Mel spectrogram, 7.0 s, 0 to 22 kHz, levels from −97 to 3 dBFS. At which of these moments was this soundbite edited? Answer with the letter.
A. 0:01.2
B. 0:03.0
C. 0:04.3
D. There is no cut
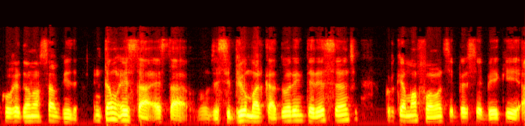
A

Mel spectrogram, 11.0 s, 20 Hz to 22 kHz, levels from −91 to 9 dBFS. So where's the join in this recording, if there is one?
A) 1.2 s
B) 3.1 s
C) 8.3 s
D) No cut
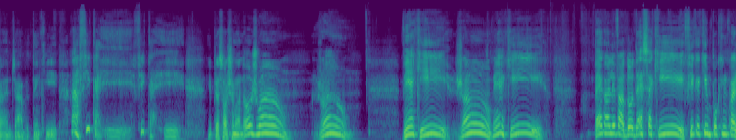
B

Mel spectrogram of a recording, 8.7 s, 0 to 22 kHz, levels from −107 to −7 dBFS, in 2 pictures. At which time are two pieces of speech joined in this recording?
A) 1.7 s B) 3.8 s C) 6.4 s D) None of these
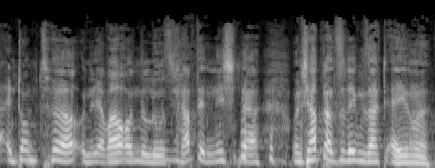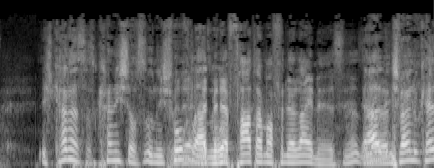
C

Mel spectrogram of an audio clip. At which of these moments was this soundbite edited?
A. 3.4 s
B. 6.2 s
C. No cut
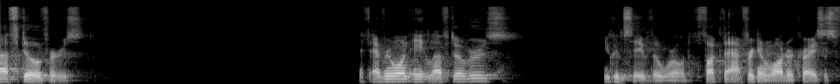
B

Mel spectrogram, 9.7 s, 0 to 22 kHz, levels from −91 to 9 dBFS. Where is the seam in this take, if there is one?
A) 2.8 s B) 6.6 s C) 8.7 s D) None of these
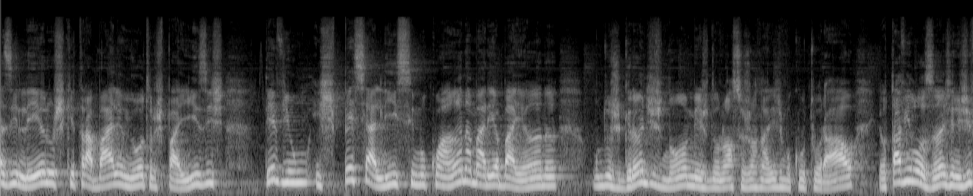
D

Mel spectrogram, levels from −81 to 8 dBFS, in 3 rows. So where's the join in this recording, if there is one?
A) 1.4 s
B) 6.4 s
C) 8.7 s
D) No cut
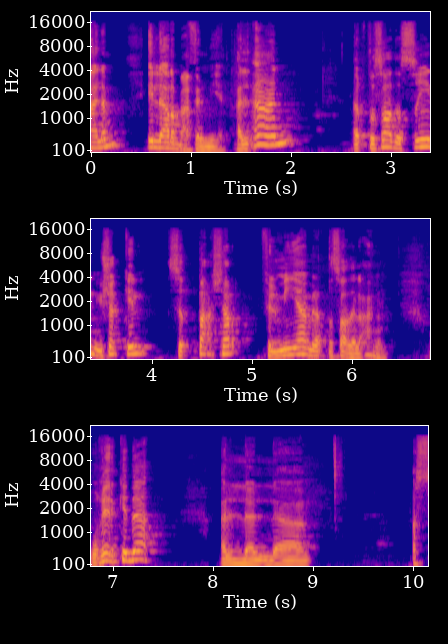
A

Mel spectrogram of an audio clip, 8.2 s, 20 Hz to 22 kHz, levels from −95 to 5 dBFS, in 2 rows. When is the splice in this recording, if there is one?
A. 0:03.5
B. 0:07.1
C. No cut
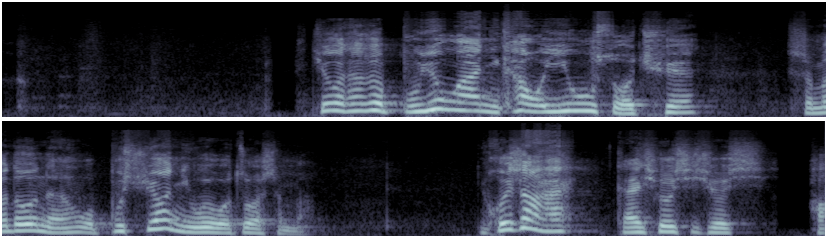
B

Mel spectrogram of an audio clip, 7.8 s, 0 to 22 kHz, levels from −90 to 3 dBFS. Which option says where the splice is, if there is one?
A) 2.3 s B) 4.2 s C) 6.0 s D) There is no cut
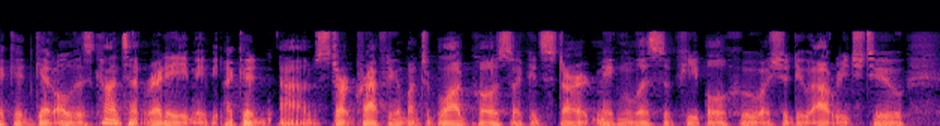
D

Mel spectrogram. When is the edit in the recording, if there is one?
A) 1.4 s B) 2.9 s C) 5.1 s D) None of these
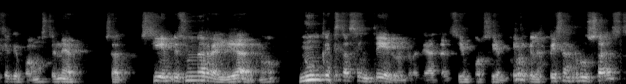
C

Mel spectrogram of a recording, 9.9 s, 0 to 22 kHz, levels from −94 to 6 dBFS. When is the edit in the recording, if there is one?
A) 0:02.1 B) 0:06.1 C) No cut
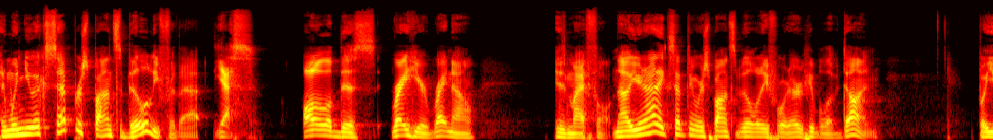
A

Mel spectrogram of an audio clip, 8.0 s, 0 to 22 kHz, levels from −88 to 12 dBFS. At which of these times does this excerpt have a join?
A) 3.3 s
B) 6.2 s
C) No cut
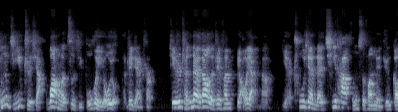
A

